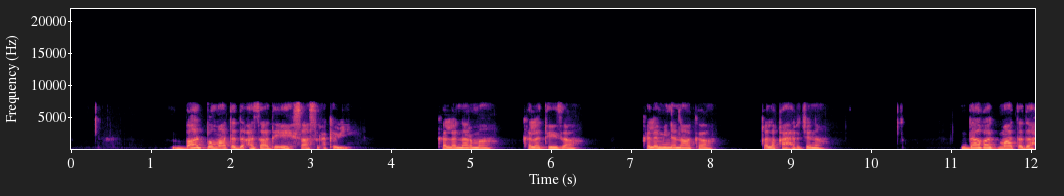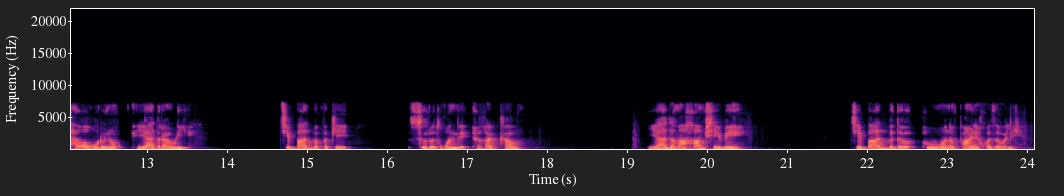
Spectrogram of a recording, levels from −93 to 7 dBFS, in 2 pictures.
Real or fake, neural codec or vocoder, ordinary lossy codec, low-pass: real; none; none; 7.2 kHz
